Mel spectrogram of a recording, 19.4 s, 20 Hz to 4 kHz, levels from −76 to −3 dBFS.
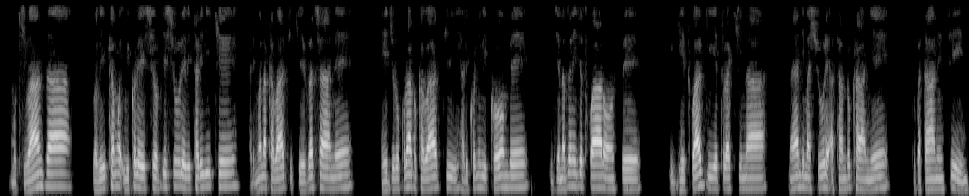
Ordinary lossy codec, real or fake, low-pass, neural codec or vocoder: MP3, 24 kbps; real; 3.6 kHz; none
